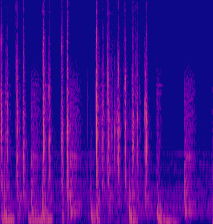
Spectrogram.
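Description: Rapid, irregular computer-keyboard typing clicks used as a sound effect, over faint music; the clicks stop shortly before the end.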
